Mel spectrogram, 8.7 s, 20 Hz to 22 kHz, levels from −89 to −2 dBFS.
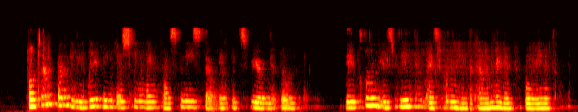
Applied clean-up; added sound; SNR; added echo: neural mask model DeepFilterNet 3.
